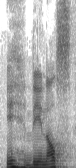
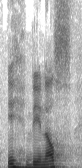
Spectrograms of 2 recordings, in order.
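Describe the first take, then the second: First: The 'na' is said thin and light. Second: The 'na' is said thin and light.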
